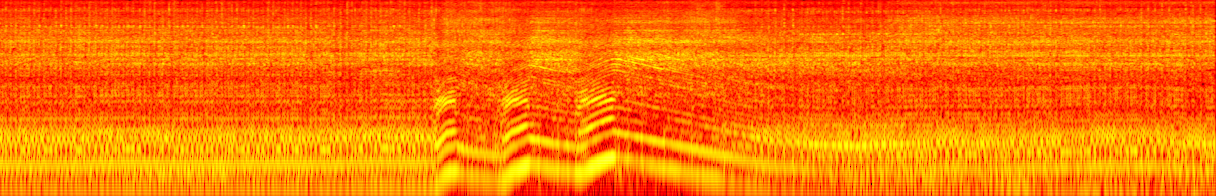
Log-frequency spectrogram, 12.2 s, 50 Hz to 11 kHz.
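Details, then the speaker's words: 43cc imported brushcutter, carburetor mixture screws set about one and a half turns out: steady high buzz, then revs surge and drop three times in uneven swings before settling; carburetor out of adjustment, later set to one and a half and two turns. "Bom, vocês perceberam aí que quando eu abri a máquina, quando eu fui mexer na regulagem, ela saiu da regulagem, certo?"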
